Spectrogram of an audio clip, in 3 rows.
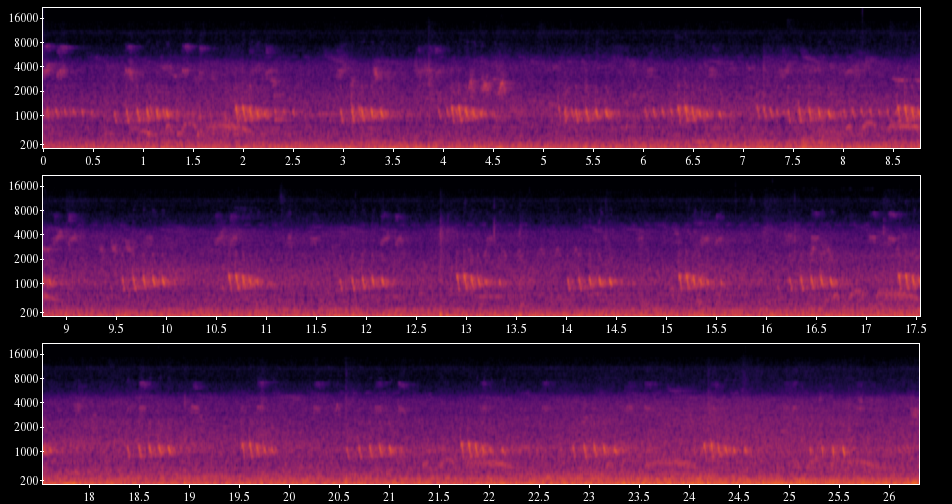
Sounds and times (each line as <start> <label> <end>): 12.6 traffic sound 26.3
